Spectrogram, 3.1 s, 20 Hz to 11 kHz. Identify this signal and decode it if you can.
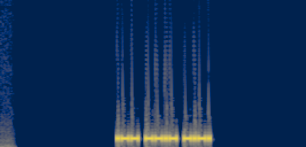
Morse code, heard as a keyed tone, about 52 wpm, 700 Hz. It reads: WQC
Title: USA Call Sign Postfixes - 3 Letters 50wpm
